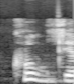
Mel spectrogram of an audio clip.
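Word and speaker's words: 국제: তাহলে ইনচন খুকজে বলতে পারেন, এখানে গুকজে উচ্চারণ হবে মাঝে আছে, তাই ইনচন গুকজে খংহাঙ্গোয়া, এই খংহাং মানে বিমানবন্দর আর ইনচন মানে ইনচনে, খুকজে মানে আন্তর্জাতিক।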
